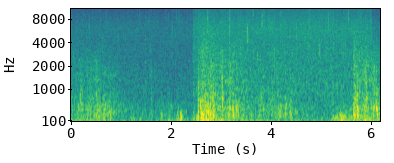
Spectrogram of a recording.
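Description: Steady rain with a sudden loud clap of thunder about two and a half seconds in, rumbling on afterwards.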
